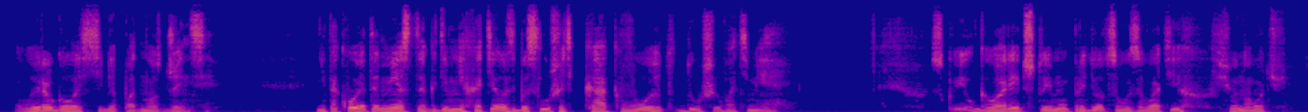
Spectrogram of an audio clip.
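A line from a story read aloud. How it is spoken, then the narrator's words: Soft. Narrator (Russian): мягко сказал Калла Маланик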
